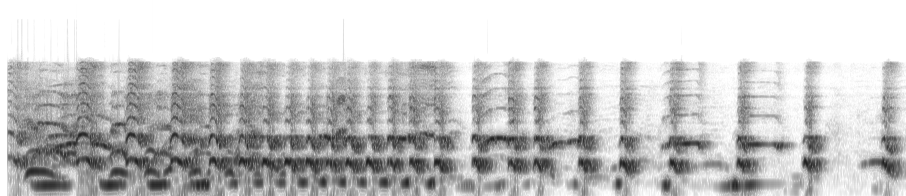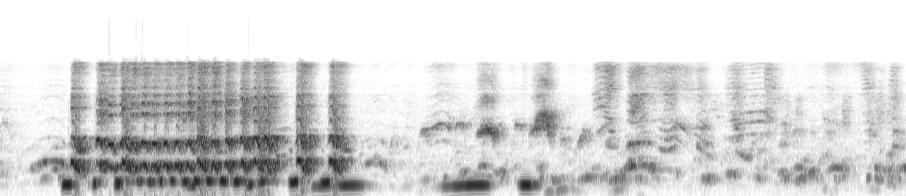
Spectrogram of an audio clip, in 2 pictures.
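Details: A siamang at Ragunan Zoo gives loud, rapid bursts of harsh, ringing barks and hoots that rise and fall in bouts.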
